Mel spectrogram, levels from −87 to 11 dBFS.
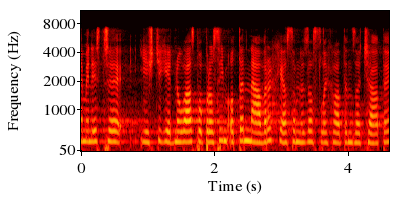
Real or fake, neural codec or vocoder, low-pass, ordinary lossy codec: real; none; 7.2 kHz; AAC, 64 kbps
